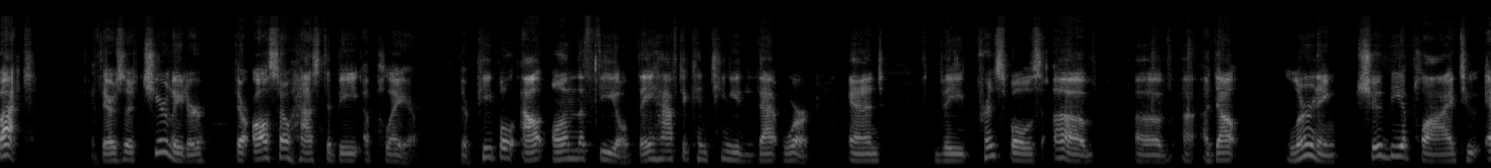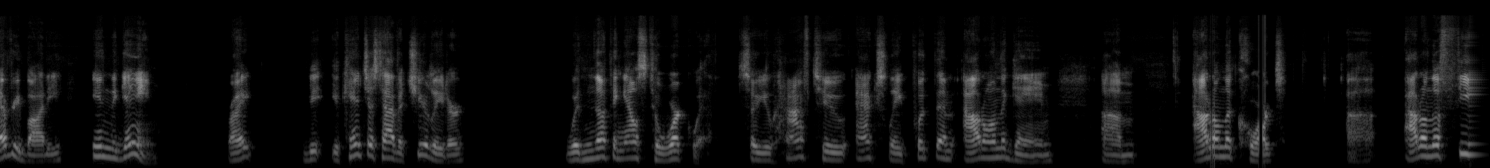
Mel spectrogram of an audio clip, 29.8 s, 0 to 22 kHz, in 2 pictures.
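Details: Adult man with aphasia after a stroke at age 59, nearly 11 years earlier, speaking in the later recovery period; aphasia.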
